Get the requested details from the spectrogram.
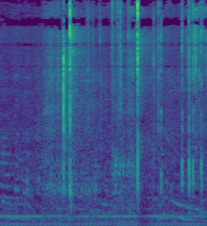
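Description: Plastic lids snap onto cups.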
